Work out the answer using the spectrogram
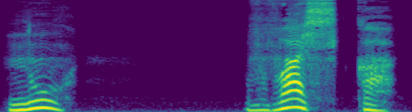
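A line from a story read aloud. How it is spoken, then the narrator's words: Stammering voice. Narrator (Russian): послышался чей-то запинающийся голос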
